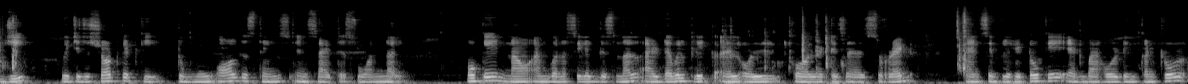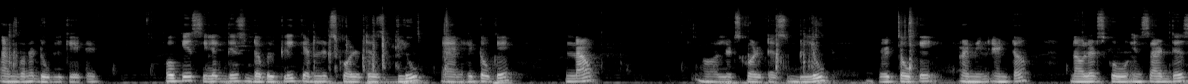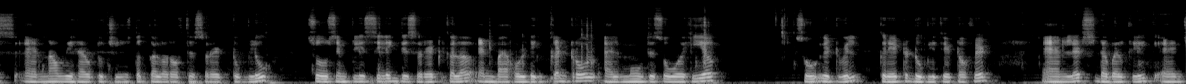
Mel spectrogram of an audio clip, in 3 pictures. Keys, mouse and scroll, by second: 1.9 click, 7.7-8.2 typing, 9.5 Return, 11.4-13.3 ctrl+drag, 15.0-15.7 typing, 16.2 Return, 17.8 click, 19.9 shift+b, 20.8 Return, 22.6 click, 29.2-31.6 ctrl+drag, 33.9-35.6 drag.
